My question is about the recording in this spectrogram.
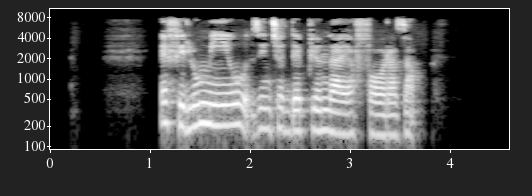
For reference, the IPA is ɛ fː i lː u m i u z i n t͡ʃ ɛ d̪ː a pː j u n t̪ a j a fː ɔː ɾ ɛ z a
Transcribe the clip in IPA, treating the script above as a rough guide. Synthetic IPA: ɛ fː i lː u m iː u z i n t͡ʃ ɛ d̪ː ɛ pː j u n d̪ a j a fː ɔː ɾ a z a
